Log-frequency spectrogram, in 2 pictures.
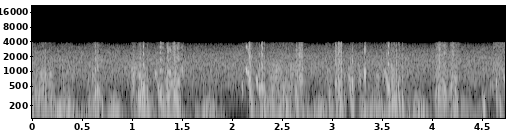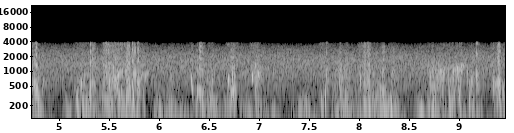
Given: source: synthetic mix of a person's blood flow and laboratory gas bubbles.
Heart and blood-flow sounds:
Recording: Doppler ultrasound of blood flow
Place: precordium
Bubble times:
0.00-0.26 s: bubbles
0.29-0.41 s: bubbles
0.54-0.73 s: bubbles
0.97-1.54 s: bubbles
2.07-2.75 s: bubbles
2.94-3.76 s: bubbles
4.01-4.29 s: bubbles
4.48-4.87 s: bubbles
5.14-5.91 s: bubbles
6.29-6.57 s: bubbles
6.63-7.10 s: bubbles
7.60-7.93 s: bubbles
7.96-8.43 s: bubbles
8.67-9.22 s: bubbles
9.31-9.46 s: bubbles
From the record:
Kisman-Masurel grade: 343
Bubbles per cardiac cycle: rolling drumbeat, 9 or more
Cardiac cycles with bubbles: 100%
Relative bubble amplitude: loud (0.450 to 0.775)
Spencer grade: 3 (all of the cardiac periods contain showers or single bubble signals, but not dominating or overriding the cardiac motion signals)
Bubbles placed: only in the low amplitude regions of the cardiac cycle

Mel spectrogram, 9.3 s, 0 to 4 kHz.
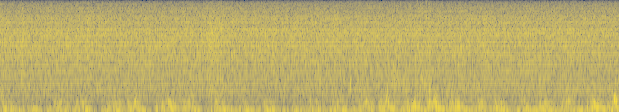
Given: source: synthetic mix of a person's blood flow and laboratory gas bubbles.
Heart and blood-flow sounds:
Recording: Doppler ultrasound of blood flow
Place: precordium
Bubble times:
5.22-5.30 s: bubbles
5.40-5.46 s: bubbles
5.79-6.13 s: bubbles
6.21-6.49 s: bubbles
From the record:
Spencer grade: 1 (occasional bubble signal discernible with the cardiac motion signal, with majority of cardiac periods free of bubbles)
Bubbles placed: only in the low amplitude regions of the cardiac cycle

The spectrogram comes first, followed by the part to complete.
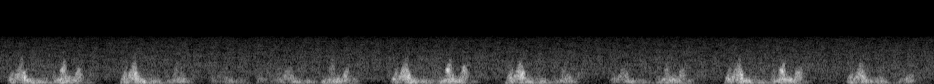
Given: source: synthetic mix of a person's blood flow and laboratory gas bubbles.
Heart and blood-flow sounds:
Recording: Doppler ultrasound of blood flow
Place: precordium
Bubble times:
no bubbles
From the record:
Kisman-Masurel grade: 000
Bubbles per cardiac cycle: 0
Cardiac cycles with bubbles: 0%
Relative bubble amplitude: no bubbles discernible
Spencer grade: 0 (complete lack of bubble signals)

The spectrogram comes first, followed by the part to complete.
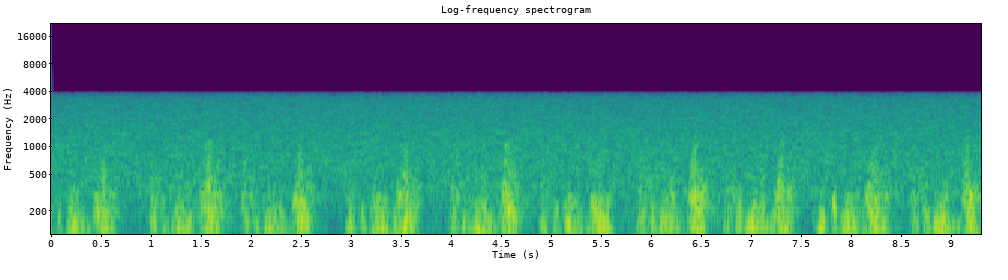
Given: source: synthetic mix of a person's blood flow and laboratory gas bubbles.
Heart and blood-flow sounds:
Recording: Doppler ultrasound of blood flow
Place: precordium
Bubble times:
no bubbles
From the record:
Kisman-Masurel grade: 000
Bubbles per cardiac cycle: 0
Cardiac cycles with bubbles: 0%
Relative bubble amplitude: no bubbles discernible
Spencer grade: 0 (complete lack of bubble signals)

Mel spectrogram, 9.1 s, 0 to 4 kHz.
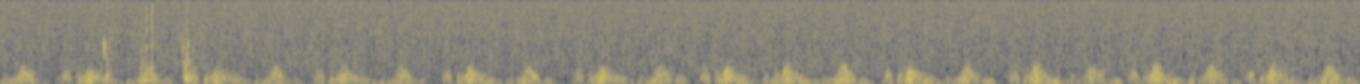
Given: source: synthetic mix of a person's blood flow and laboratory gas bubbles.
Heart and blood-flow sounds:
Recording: Doppler ultrasound of blood flow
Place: precordium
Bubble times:
0.67-0.76 s: bubbles
0.92-1.06 s: bubbles
1.20-1.31 s: bubbles
From the record:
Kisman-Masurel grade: 213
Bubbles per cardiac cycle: several, 3 to 8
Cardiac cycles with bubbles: 1 to 10%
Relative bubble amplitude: loud (0.450 to 0.775)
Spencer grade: 1 (occasional bubble signal discernible with the cardiac motion signal, with majority of cardiac periods free of bubbles)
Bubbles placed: only in the low amplitude regions of the cardiac cycle

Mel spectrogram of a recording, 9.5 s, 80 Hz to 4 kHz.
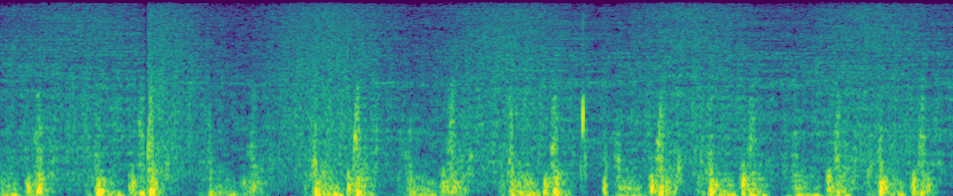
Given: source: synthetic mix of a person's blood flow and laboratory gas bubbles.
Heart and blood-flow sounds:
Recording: Doppler ultrasound of blood flow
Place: precordium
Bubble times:
5.79-5.87 s: bubbles
6.03-6.08 s: bubbles
From the record:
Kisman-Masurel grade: 123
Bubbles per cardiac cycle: 1 to 2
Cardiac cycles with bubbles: 10 to 50%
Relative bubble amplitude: loud (0.450 to 0.775)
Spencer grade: 2 (many but less than half of the cardiac periods contain bubble signals, singularly or in groups)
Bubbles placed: anywhere in the cardiac cycle

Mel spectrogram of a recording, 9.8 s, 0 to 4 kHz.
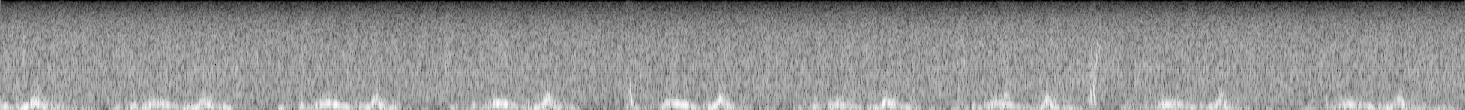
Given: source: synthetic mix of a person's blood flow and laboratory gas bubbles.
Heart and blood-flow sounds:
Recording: Doppler ultrasound of blood flow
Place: precordium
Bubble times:
4.16-4.26 s: bubbles
6.67-6.79 s: bubbles
7.24-7.36 s: bubbles
From the record:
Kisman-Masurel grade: 123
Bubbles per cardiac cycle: 1 to 2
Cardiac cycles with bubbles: 10 to 50%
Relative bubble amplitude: loud (0.450 to 0.775)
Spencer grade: 2 (many but less than half of the cardiac periods contain bubble signals, singularly or in groups)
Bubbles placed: only in the low amplitude regions of the cardiac cycle

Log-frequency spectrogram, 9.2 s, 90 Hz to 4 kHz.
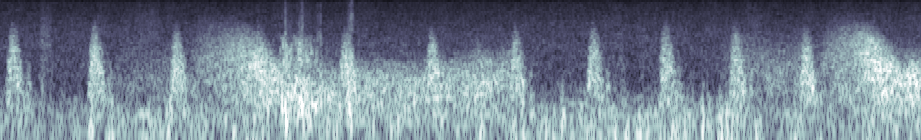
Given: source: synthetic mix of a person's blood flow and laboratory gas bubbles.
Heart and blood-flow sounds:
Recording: Doppler ultrasound of blood flow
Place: subclavian vein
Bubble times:
2.79-3.27 s: bubbles
3.46-3.55 s: bubbles
From the record:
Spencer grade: 1 (occasional bubble signal discernible with the cardiac motion signal, with majority of cardiac periods free of bubbles)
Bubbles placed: anywhere in the cardiac cycle

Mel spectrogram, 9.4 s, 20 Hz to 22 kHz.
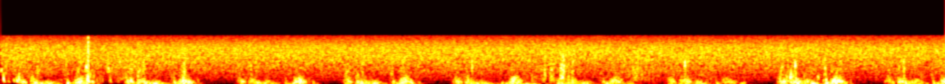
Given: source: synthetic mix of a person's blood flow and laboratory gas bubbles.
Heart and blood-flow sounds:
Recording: Doppler ultrasound of blood flow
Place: precordium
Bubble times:
0.00-0.22 s: bubbles
0.83-1.43 s: bubbles
From the record:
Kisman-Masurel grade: 123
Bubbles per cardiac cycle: 1 to 2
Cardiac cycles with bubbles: 10 to 50%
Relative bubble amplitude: loud (0.450 to 0.775)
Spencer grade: 2 (many but less than half of the cardiac periods contain bubble signals, singularly or in groups)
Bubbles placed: only in the low amplitude regions of the cardiac cycle

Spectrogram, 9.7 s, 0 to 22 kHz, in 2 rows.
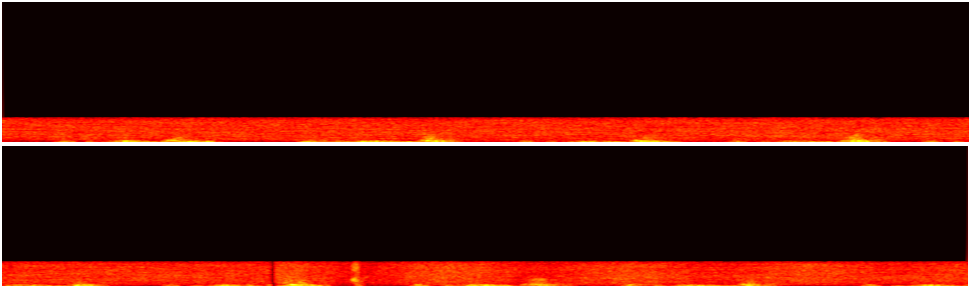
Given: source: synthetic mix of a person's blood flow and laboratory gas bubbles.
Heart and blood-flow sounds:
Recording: Doppler ultrasound of blood flow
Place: precordium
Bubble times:
6.22-6.39 s: bubbles
6.57-6.67 s: bubbles
From the record:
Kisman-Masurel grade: 111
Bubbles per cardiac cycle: 1 to 2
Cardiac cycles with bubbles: 1 to 10%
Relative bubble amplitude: barely perceptible (0.100 to 0.250)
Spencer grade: 1 (occasional bubble signal discernible with the cardiac motion signal, with majority of cardiac periods free of bubbles)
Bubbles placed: anywhere in the cardiac cycle

